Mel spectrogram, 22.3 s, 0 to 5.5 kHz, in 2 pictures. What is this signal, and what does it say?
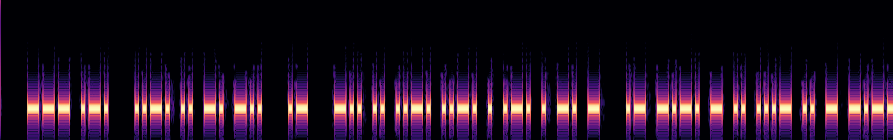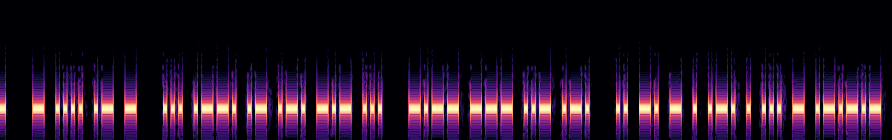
Morse code, heard as a keyed tone, about 25 wpm, 600 Hz. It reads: OR FIND A DIFFERENT ACTIVITY THAT SPARKS YOUR INTEREST.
